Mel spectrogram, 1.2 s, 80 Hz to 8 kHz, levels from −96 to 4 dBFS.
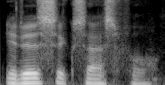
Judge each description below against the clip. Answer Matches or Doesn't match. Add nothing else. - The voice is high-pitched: Doesn't match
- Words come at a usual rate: Matches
